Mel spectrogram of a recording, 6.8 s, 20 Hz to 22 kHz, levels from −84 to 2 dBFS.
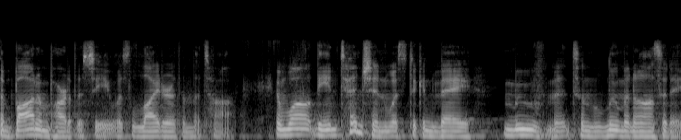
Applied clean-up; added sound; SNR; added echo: neural separator model SepFormer DNS4.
